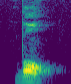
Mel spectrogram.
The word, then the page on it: bon: /bɔn/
